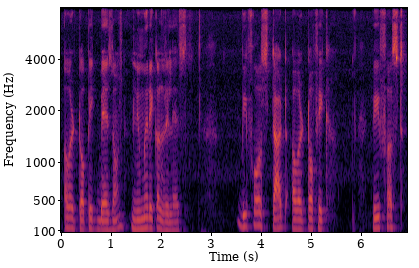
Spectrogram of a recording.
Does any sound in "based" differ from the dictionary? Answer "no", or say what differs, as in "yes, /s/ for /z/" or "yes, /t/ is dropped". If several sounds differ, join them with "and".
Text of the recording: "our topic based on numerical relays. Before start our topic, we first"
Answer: yes, /t/ is dropped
